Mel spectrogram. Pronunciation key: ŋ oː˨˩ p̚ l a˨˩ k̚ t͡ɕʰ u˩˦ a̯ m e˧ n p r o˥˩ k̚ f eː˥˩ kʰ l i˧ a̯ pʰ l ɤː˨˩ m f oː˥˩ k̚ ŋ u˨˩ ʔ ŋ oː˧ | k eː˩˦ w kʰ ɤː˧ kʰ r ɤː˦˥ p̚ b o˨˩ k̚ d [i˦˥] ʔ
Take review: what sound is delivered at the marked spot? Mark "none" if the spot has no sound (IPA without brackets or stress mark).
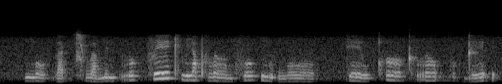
e˦˥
